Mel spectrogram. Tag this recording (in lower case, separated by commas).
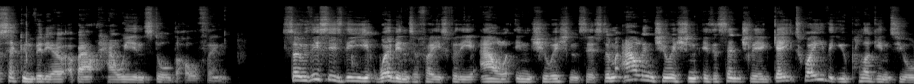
speech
